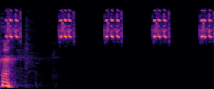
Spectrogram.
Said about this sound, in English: See, equal opportunity crickets, people. I'll cricket myself. I'll cricket anyone. He'll cricket anyone. Anyone who deserves it.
